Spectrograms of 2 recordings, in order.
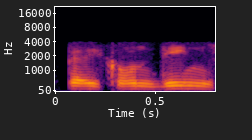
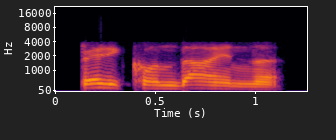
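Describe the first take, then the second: First: It is pronounced with French sounds. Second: It is pronounced with English sounds. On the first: "se lo diciamo in francese" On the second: "se lo diciamo all'inglese"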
